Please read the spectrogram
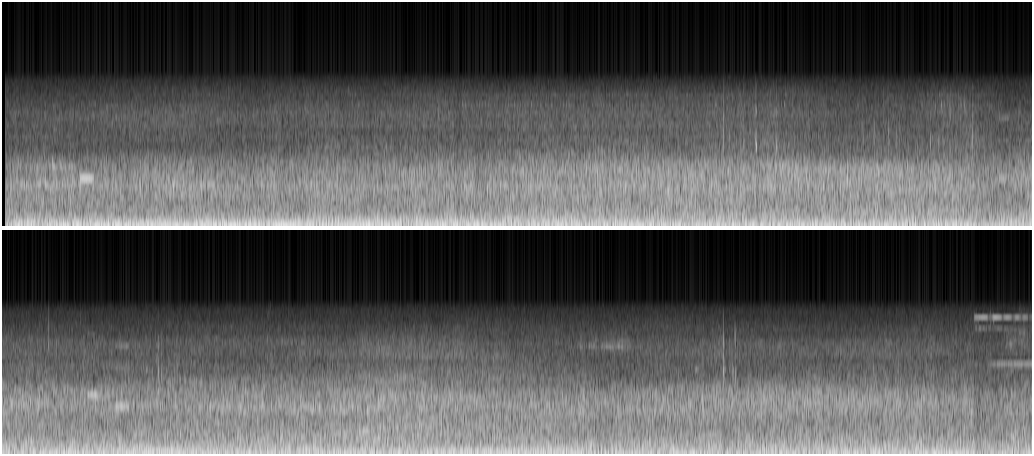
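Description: Steady low rumble of outdoor street traffic noise, with a few faint clicks.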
